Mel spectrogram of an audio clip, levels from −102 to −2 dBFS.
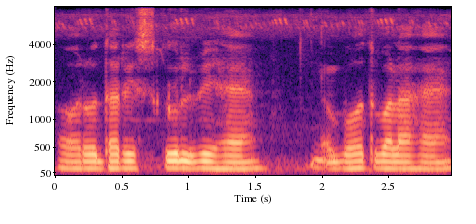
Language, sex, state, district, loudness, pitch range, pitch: Hindi, male, Jharkhand, Palamu, -15 LUFS, 120-125 Hz, 125 Hz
